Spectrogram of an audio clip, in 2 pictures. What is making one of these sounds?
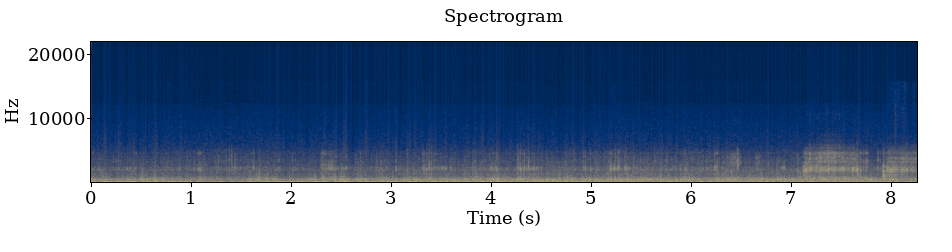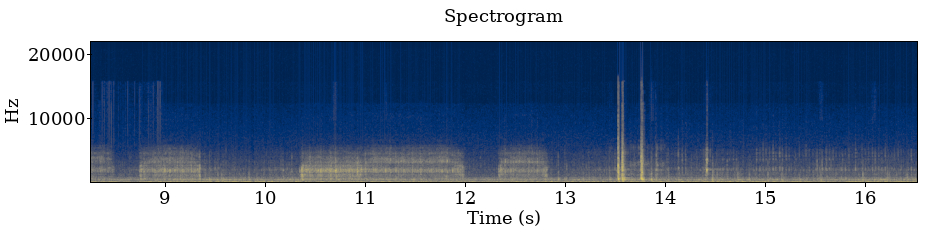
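Wind rumbles against a microphone on a moving bicycle outdoors.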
